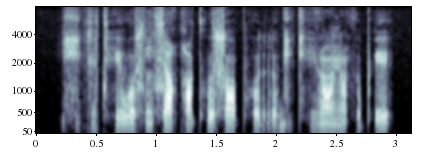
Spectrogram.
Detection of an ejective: present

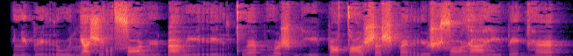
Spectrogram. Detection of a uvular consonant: absent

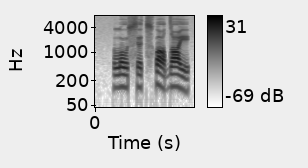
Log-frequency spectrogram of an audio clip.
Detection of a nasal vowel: absent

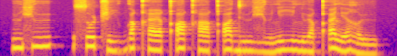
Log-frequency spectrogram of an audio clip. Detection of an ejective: present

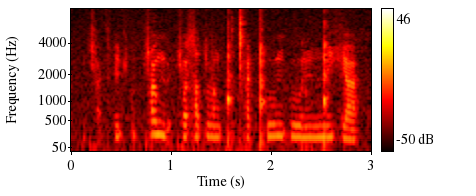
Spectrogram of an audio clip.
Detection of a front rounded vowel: absent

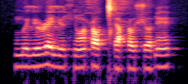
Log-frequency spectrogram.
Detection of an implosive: present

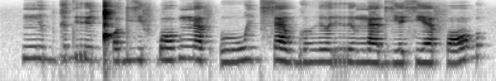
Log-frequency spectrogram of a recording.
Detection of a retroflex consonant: absent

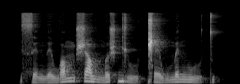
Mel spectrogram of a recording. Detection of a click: present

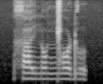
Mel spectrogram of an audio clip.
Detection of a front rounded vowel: absent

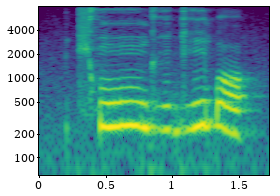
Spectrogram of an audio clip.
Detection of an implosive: present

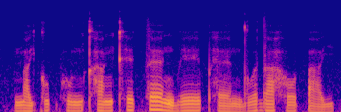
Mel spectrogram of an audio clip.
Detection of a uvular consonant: absent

